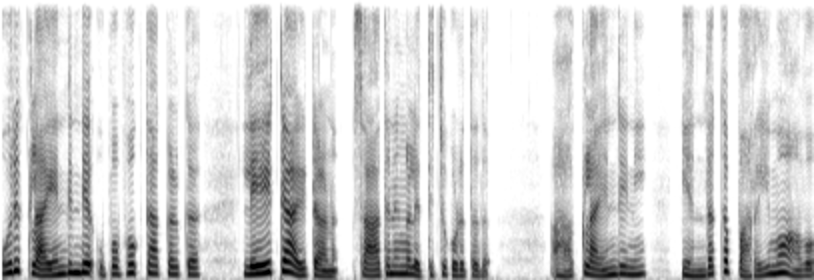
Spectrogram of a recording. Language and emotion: Malayalam, fearful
